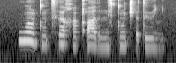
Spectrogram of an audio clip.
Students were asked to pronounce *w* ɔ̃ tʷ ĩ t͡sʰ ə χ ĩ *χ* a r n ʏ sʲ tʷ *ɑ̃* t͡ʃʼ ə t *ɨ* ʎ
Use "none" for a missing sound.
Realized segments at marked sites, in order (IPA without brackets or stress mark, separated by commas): w, qʼ, ə̃, ɨ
